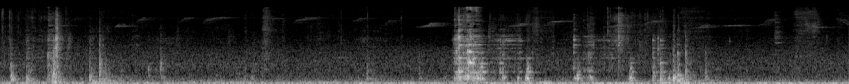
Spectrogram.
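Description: Outdoor background with a steady low rumble and faint short high chirps, broken by a few sharp clicks and knocks and a brief harsh, louder sound about four and a half seconds in.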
